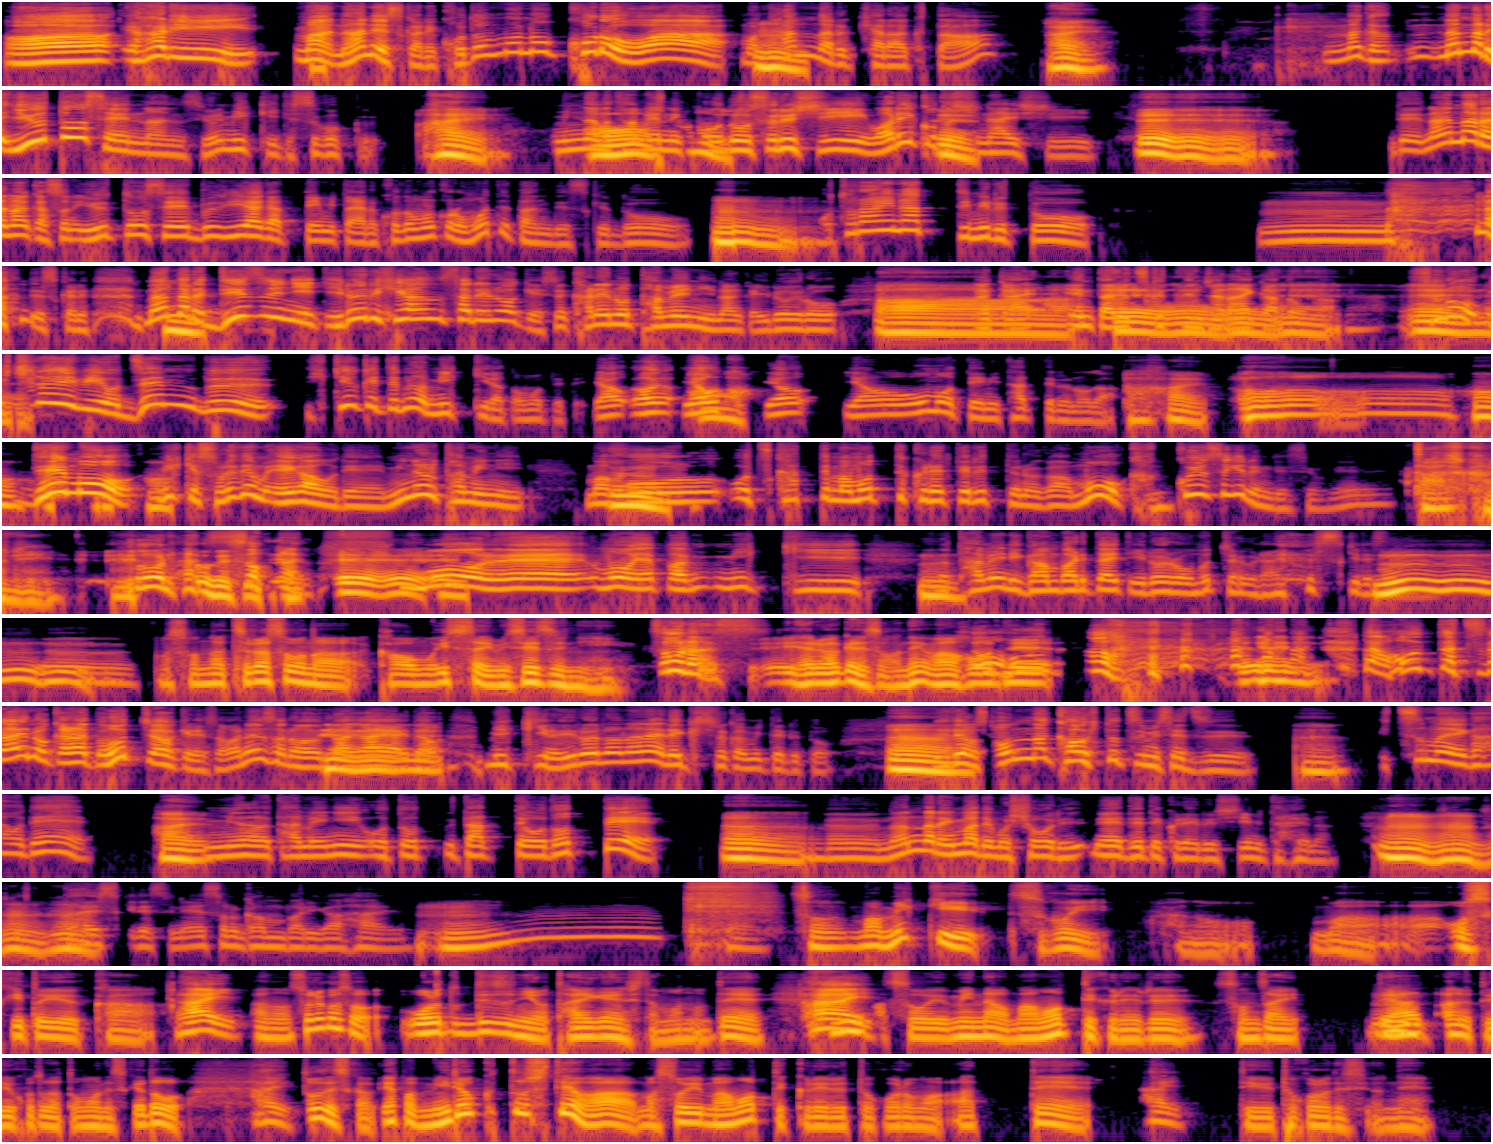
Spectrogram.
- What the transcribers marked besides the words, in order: laugh; other noise; chuckle; laughing while speaking: "ほんとは"; laugh
- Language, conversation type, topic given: Japanese, podcast, 好きなキャラクターの魅力を教えてくれますか？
